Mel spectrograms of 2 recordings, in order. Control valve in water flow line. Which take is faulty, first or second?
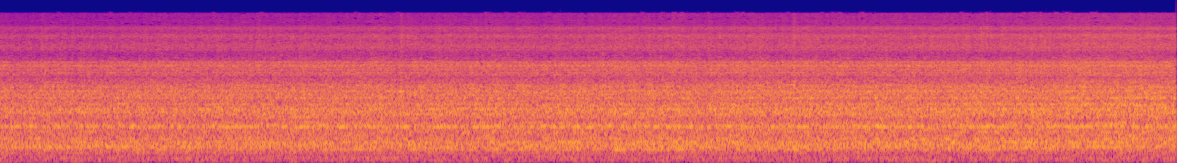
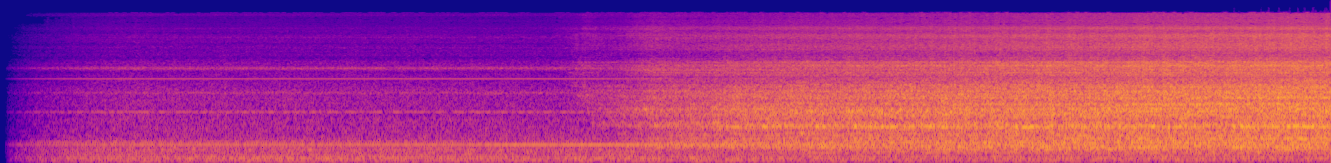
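second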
